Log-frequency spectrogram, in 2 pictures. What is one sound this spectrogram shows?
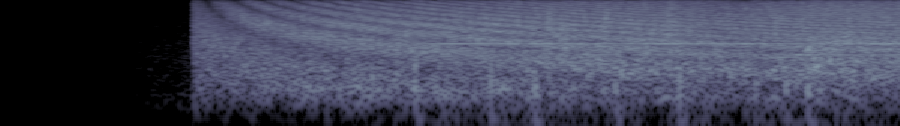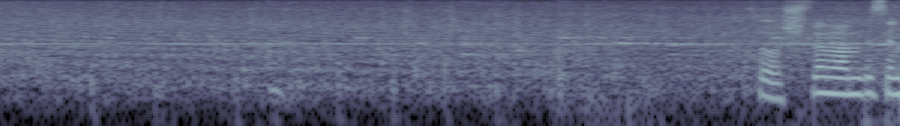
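A game character splashes through shallow water.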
